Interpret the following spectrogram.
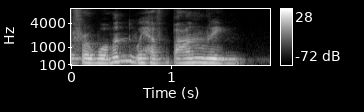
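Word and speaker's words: Banríon: We have Banreen it's like the woman king. Banreen is the queen, and Ardri is the high king. So and Banreen Chinny.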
